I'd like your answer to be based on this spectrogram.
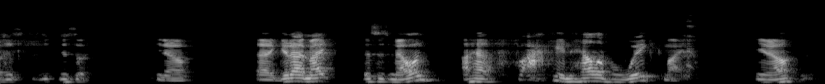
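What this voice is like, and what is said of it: Put-on Australian accent. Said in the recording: “Give us your Australian accent.”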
